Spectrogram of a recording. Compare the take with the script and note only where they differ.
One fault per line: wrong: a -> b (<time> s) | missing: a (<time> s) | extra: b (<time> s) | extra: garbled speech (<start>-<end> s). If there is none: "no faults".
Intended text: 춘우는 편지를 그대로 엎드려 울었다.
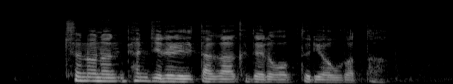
extra: 읽다가 (1.9 s)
